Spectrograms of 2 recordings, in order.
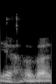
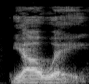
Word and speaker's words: Yahweh: man of the Dust please don't pronounce it yahovah that's silly Yahweh yahwa I don't know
